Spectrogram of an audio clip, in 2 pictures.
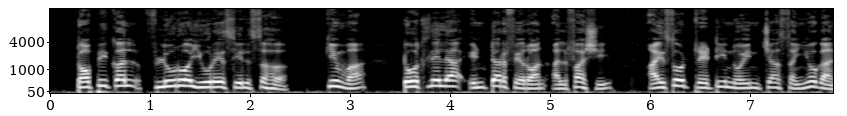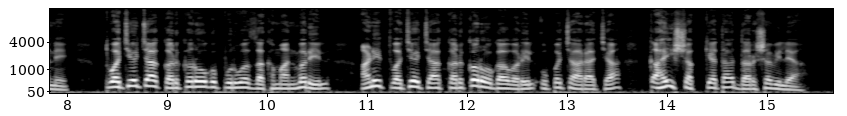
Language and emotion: Marathi, neutral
